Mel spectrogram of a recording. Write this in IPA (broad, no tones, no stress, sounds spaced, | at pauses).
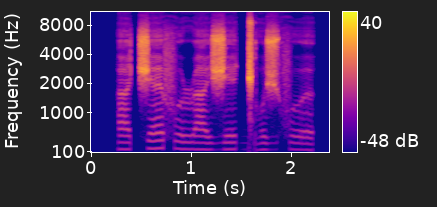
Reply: a t͡ʃ ɛ f ʊ ɹ a ɪ̯ ʒ e ɡ͡ǁ o ʒ f ʊ ə̯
